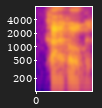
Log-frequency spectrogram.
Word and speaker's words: Cuyahoga: Will, how you pronounce that? Cuyahoga? Cuyahoga, yep.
